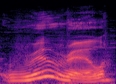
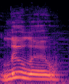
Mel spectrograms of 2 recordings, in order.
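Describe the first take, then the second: First: The name is said with r sounds. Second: The name is said with l sounds. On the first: The speaker calls it right. "Ruru, not Lulu" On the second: The speaker calls it wrong. "not Lulu"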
